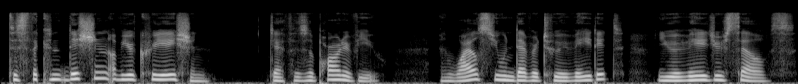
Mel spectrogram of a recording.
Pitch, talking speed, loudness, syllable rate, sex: 190 Hz, 165 wpm, -17 LUFS, 5.1 syllables/s, female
